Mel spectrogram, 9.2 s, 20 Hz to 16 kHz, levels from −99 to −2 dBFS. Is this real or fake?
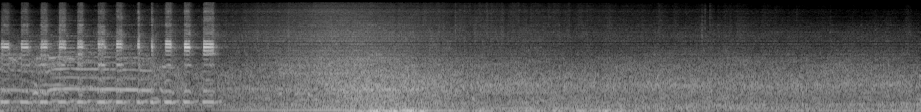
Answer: fake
